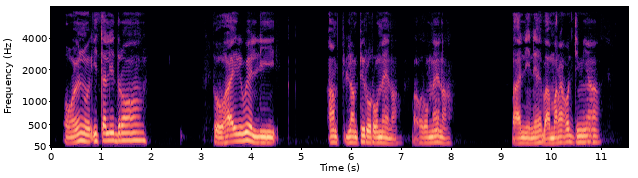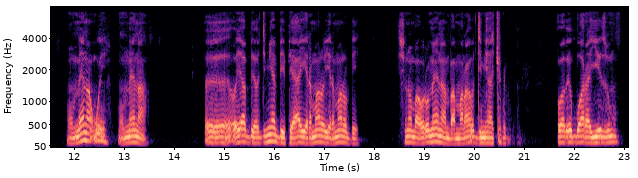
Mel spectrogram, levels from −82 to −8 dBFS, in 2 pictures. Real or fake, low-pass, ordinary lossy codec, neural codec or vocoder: fake; 7.2 kHz; MP3, 48 kbps; vocoder, 44.1 kHz, 128 mel bands every 512 samples, BigVGAN v2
